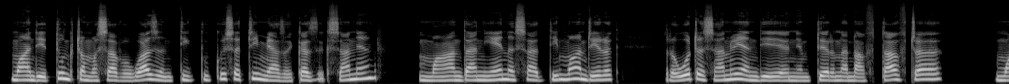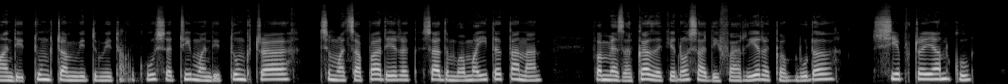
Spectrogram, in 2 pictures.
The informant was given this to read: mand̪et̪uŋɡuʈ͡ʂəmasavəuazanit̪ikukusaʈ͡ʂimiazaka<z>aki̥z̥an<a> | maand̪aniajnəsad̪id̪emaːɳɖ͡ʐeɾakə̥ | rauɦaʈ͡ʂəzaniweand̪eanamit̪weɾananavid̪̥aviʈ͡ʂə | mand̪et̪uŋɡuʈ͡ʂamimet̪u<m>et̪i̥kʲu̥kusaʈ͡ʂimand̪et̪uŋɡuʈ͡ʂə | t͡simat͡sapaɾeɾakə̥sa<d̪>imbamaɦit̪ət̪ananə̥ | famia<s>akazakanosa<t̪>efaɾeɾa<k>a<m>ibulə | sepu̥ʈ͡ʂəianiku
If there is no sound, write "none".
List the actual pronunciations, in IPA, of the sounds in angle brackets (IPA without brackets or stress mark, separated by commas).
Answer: z, a, m, d̪, z, d̪, k, m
